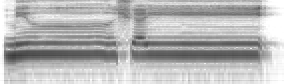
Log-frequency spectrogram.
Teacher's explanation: نون کی آواز کو واضح نہ پڑھتے ہوئے تھوڑی دیر آواز ناک میں لے کر جائیں گے، روک کر رکھیں گے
